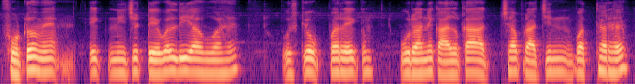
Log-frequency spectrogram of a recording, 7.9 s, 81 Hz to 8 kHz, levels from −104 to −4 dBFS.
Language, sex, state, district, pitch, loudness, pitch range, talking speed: Hindi, male, Jharkhand, Jamtara, 160 Hz, -21 LUFS, 150-165 Hz, 130 wpm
